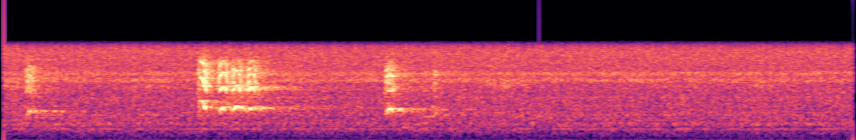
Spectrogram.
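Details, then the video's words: A young coyote in a backyard gives a few short, sharp barks with a slight yipping edge, separated by quiet pauses. "Coyote Calling"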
